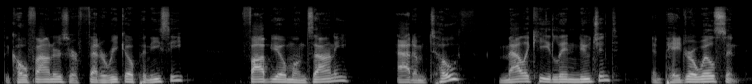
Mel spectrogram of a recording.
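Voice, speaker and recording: A man's voice: medium pitch, lively intonation, normal speed, dry recording, studio quality. A man hosting and reading scripted introductions of guests on a podcast. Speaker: host introducing startup founders.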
